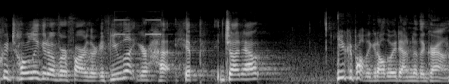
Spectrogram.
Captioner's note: timer beeps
